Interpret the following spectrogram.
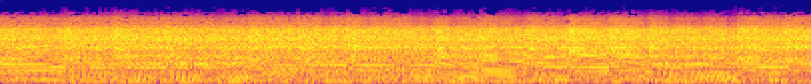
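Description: Clean-toned electric guitar track playing back in a mix: a steady run of plucked chords and single notes.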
